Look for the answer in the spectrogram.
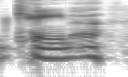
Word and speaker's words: Kena: Kena. – Kana? Fuck you, God. – Yeah, in the game, she pronounces her name Kana.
